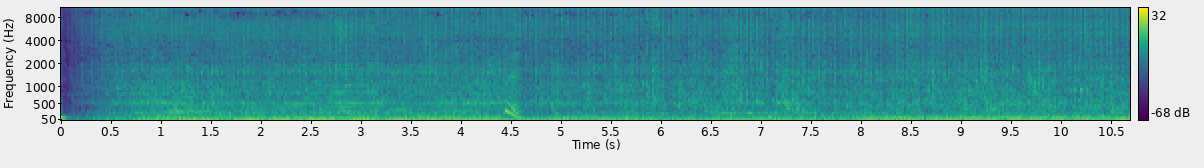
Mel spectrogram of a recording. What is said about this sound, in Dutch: Ik hoor eigenlijk alleen maar stoomwals. Ja? er blijft helemaal niks van over. Niets.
